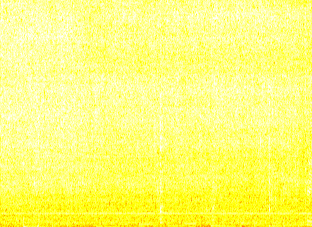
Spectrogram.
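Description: Carne asada sizzling and frying in a pan, a steady crackling hiss running throughout with faint stirring and scraping knocks, close and moderately loud.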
